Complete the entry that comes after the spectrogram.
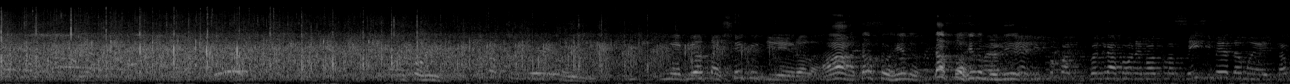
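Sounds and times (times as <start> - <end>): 
audience applause: 0.0 - 7.6
speech: 7.0 - 12.8.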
